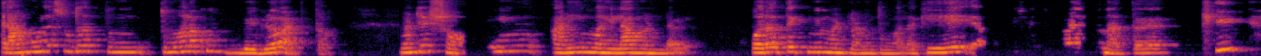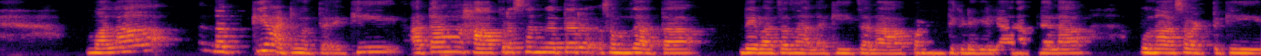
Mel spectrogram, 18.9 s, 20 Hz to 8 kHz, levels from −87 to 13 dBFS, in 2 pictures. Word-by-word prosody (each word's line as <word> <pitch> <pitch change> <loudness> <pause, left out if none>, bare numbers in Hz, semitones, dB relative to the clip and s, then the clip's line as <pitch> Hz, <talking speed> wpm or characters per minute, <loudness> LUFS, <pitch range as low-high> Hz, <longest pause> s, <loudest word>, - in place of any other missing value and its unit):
त्यामुळे 255 +6 +1
सुद्धा 295 0 -4
तुम 245 -1 +1 0.2
तुम्हाला 265 +3 +1
खूप 285 -2 -6
वेगळं 200 +2 +4
वाटतं. 255 - -3 0.5
म्हणजे 240 +5 +2
शॉपिंग 275 +3 -4 0.3
आणि 230 +3 +3
महिला 215 -2 +5
मंडळ 205 0 +1 0.5
परत 245 +3 +4
एक 255 0 0
मी 250 - 0
म्हटलं 220 -5 +3
ना 190 - +1
तुम्हाला 185 +2 -3
की 225 - 0
हे 245 - +3
अतिशय - - -7
जिव्हाळ्याचं 245 -2 -4
नातं 185 +3 -4
आहे 210 - -3 0.3
की 385 +2 +2 0.8
मला 250 +6 +3 0.6
नक्की 270 +3 0
आठवतंय 210 -8 +1
की 260 +2 -4
आता 260 +5 +1 0.2
हा 220 -1 +6
प्रसंग 245 0 0
तर 245 -1 -1
समजा 215 -1 +4
आता 205 0 0 0.5
देवाचा 205 -1 +3
झाला 190 -2 0
की 195 -1 0
चला 190 -2 -1
आपण 195 +1 -2
तिकडे 195 -2 -1
गेल्यावर 190 0 -2
आपल्याला 195 +1 -2 0.5
पुन्हा 210 -1 +5
असं 205 +1 0
वाटतं 205 0 -2
की 205 -1 +2
220 Hz, 150 wpm, -20 LUFS, 200-255 Hz, 0.8 s, हा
